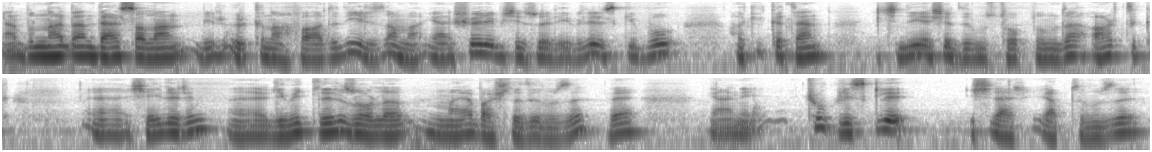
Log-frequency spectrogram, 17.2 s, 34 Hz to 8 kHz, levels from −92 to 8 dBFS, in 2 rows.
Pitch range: 110-135 Hz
